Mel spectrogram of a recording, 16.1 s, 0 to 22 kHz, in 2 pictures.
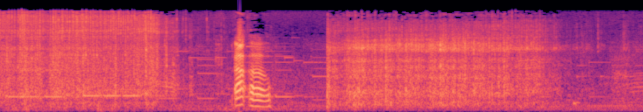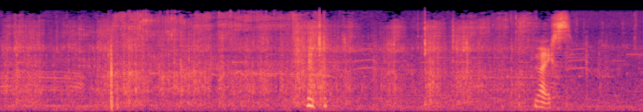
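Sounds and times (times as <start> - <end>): electronic toy tune: 0.0 - 16.0
plastic wheels rattling on asphalt: 0.0 - 16.0.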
